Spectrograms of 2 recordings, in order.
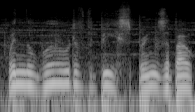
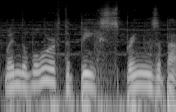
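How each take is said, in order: First: It is said in a put-on character voice. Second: It is said in the speaker's own natural voice.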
